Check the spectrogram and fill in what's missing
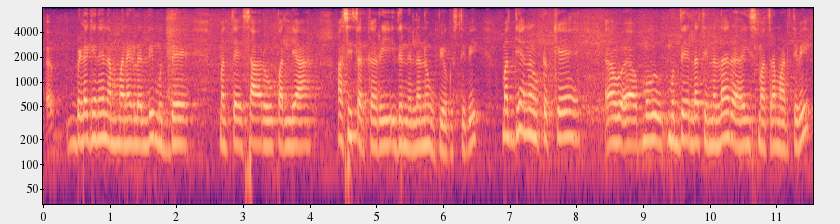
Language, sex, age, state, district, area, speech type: Kannada, female, 45-60, Karnataka, Bangalore Rural, rural, spontaneous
